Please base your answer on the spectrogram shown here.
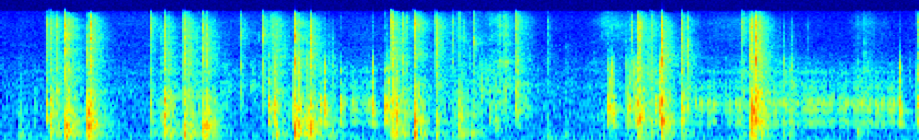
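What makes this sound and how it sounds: Long nails tap rapidly on the textured lid of a closed, hollow aluminum carry case, producing bursts of quick, dry clicks with a hollow metallic tone. The taps come in clusters separated by brief pauses, each hit dying away almost instantly.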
